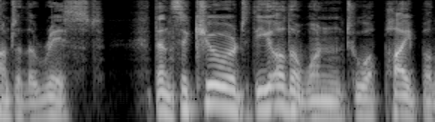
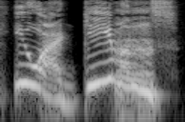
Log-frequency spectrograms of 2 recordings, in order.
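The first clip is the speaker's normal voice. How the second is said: high frantic cry; 5 dB louder than usual. Acted. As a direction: cry out in terror. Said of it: "Walter cried".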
